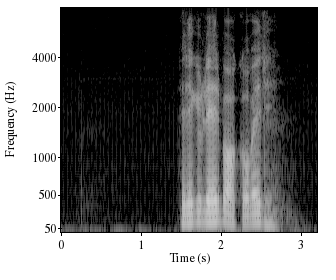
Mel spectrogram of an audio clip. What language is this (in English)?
Norwegian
